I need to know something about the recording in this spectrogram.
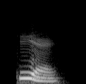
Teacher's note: information question asking who someone is and using a stress drop intonation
